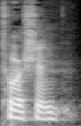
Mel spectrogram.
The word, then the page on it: torsion: American English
